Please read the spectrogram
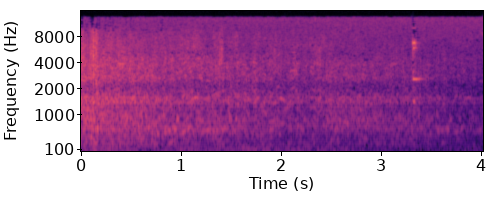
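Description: Studio audience laughing, the laughter dying away over a few seconds. A short click comes near the end.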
